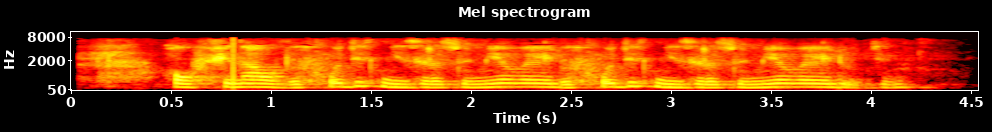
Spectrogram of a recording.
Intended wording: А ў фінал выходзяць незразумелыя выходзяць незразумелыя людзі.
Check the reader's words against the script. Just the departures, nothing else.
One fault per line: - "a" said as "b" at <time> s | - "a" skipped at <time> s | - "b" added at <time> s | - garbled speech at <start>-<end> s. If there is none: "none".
none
